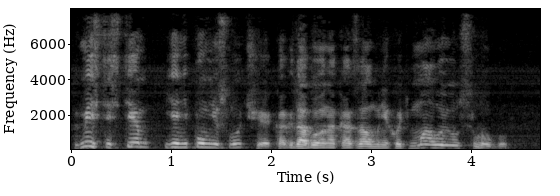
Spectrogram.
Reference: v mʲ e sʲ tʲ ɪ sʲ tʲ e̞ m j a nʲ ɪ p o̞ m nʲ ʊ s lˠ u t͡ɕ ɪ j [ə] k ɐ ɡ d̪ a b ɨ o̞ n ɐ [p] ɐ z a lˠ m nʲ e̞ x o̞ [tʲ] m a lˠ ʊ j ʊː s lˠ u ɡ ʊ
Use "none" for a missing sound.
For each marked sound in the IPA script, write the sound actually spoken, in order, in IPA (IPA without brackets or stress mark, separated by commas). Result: ə, k, tʲ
